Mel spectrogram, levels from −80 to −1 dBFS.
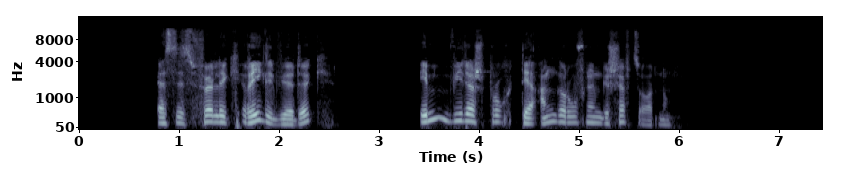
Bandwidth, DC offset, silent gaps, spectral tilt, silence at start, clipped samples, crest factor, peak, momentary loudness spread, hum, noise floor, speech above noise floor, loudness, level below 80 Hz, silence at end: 11.5 kHz; under 0.1%; none; -4 dB/octave; 0.8 s; under 0.1%; 24 dB; -10 dBFS; 16 LU; none; -85 dBFS; 53 dB; -31 LUFS; -68 dBFS; 1.55 s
